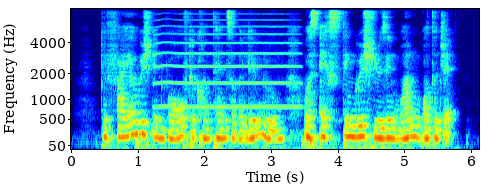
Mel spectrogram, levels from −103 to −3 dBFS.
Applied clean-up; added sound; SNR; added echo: none; Trumpet; 20 dB; reverberation time 0.3 s.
